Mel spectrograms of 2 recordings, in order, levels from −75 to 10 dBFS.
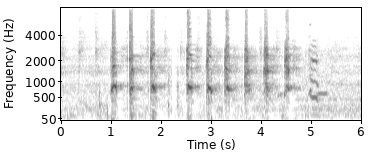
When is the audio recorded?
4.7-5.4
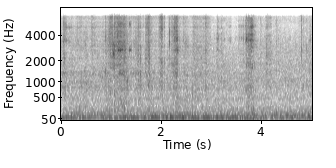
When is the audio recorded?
3.0-5.0

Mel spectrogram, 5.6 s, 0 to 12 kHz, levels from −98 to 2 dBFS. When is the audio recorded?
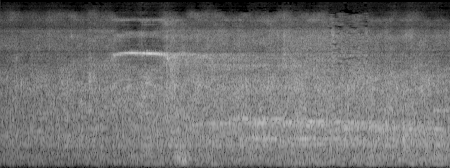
4.1-4.6

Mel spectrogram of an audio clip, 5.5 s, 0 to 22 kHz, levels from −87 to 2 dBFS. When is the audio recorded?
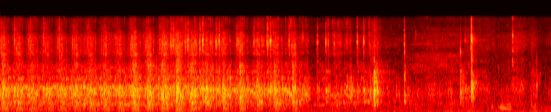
0.0-4.3; 4.9-5.5

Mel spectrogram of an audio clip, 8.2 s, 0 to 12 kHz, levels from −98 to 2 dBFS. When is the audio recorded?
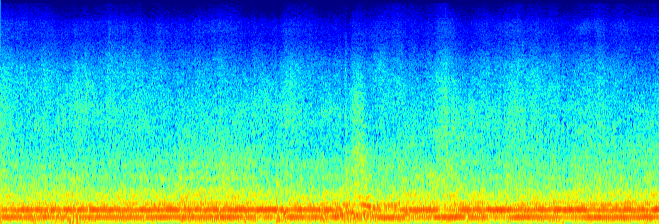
0.0-0.6; 1.1-4.2; 4.8-5.4; 6.1-6.6

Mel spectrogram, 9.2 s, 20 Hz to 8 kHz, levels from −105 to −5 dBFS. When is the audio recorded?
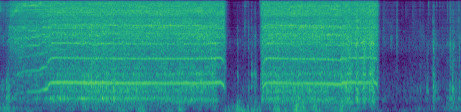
5.1-5.8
